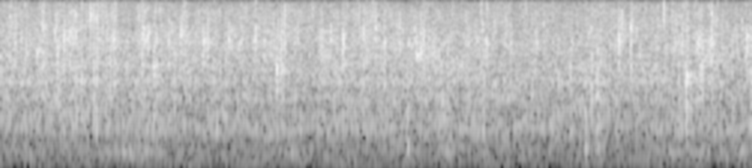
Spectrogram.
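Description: Tofu and eggplant pieces deep-frying in a wok of hot oil: a steady sizzle full of fine crackles. A few sharp clicks stand out, the loudest near the end.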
